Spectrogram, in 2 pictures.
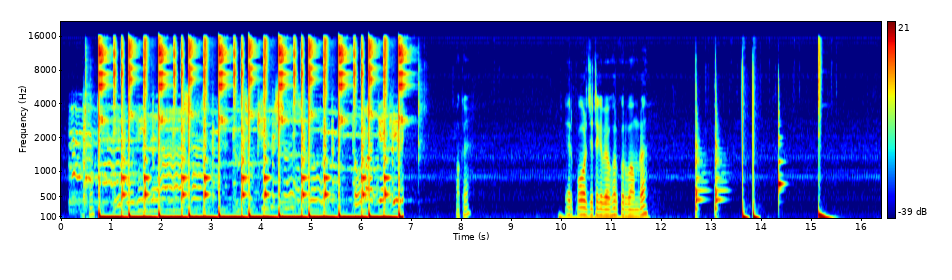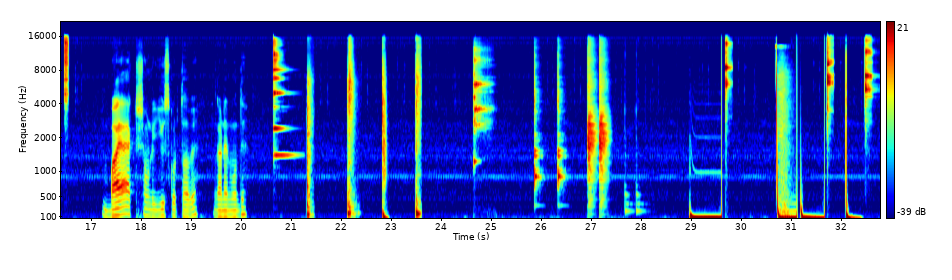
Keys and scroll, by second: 0.3 space, 7.2 space.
